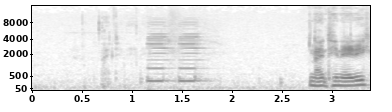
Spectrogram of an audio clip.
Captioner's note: beep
